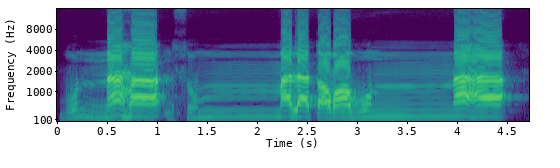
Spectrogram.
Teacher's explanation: ونہ کی نون پر بھی غنہ ہو رہا ہے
